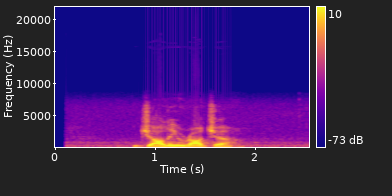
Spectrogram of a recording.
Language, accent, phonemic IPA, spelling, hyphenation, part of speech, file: English, Received Pronunciation, /ˌdʒɒli ˈɹɒdʒə/, Jolly Roger, Jol‧ly Rog‧er, noun, En-uk-Jolly Roger.ogg
- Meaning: The traditional flag used on European and American pirate ships, and, more recently, by submarine crews, often pictured as a white skull and crossbones on a black field; the blackjack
